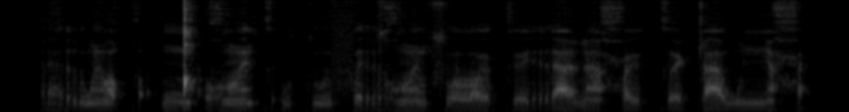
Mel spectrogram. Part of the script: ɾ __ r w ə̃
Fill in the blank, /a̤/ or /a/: a̤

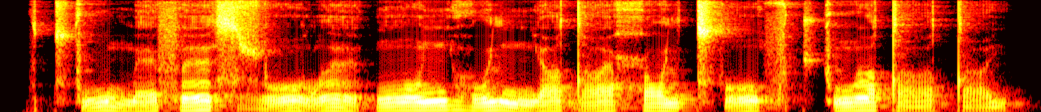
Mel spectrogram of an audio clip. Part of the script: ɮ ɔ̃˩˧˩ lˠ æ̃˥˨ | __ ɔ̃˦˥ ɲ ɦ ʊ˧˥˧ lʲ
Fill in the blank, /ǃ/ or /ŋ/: ŋ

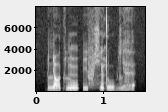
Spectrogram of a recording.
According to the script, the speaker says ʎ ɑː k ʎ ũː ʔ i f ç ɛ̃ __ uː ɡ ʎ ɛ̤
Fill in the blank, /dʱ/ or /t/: t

